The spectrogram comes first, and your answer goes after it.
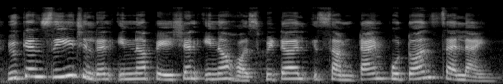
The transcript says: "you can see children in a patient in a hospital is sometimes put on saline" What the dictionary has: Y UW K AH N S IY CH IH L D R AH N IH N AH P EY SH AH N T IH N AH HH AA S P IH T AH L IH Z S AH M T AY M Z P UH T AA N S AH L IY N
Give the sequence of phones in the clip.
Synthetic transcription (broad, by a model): Y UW K AH N S IY CH IH L D R AH N IH N AH P EY SH AH N T IH N AH HH AA S P IH T AH L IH S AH M T AY M P UH T AA N S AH L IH N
